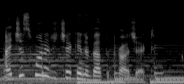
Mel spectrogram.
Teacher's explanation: Clear, direct statement, generally fall intonation.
